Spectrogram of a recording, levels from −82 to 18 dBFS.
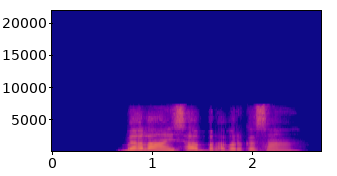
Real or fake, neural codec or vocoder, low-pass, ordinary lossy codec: fake; codec, 16 kHz, 0.8 kbps, ZipCodec; 7.2 kHz; AAC, 32 kbps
